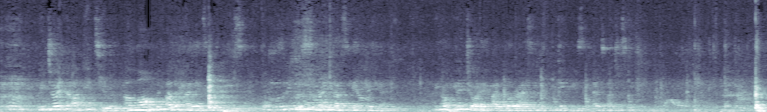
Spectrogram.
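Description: A choir of young voices sings in a large hall.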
